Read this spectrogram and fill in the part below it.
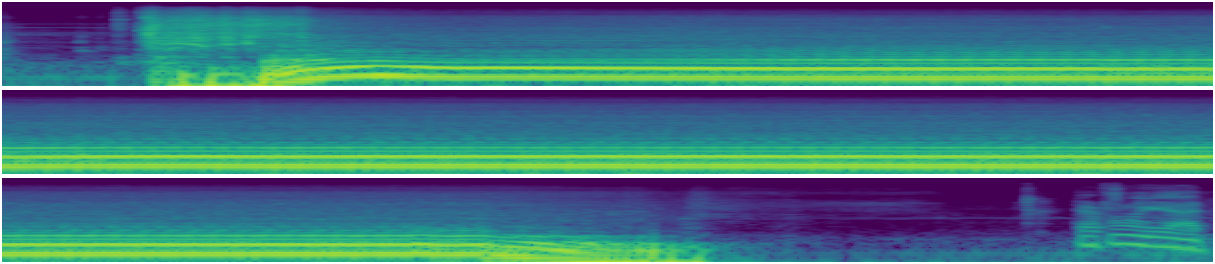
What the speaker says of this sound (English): Definitely tones down the open exhaust a lot more.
